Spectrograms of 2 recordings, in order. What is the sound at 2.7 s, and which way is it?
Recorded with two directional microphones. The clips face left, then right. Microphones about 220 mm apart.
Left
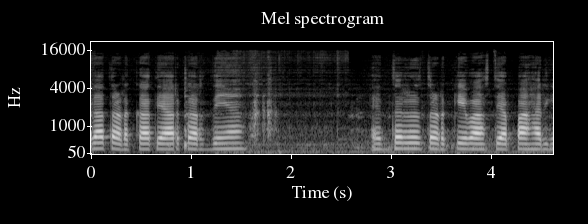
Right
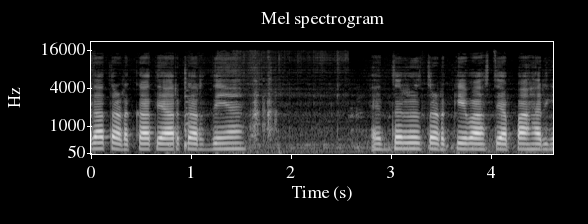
Speech, 5° right (ahead or behind).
